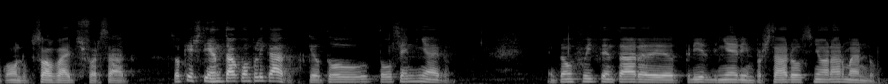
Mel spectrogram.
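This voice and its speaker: A man telling a comic carnival story, acting out both sides of each dialogue in a lively way. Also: on the low side.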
